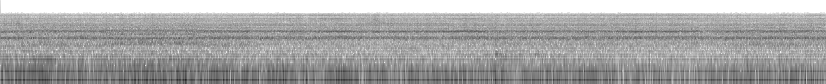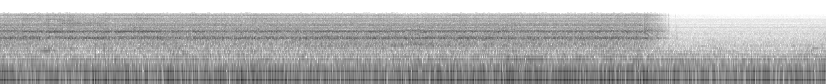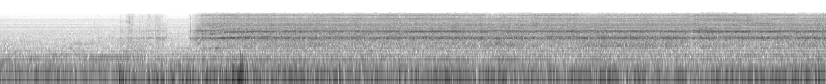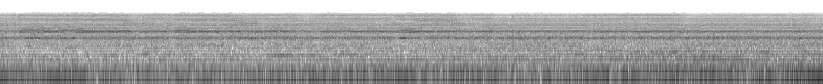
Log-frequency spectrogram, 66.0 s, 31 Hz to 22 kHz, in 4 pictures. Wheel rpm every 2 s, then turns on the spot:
160, 160, 160, 160, 160, 160, 160, 160, 160, 160, 160, 160, 160, 160, 140, 0, 0, 0, 50, 160, 160, 160, 160, 160, 160, 160, 160, 160, 160, 160, 160, 160, 160.
none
